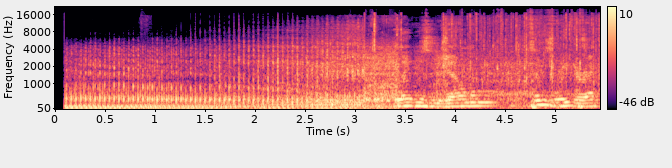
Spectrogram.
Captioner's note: applause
